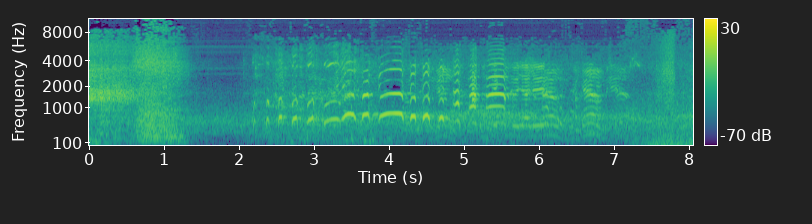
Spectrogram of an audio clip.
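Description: A person laughing in a quick run of short, high-pitched ha-ha sounds from about two seconds in until near the end, after a brief rush of wind noise at the start.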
